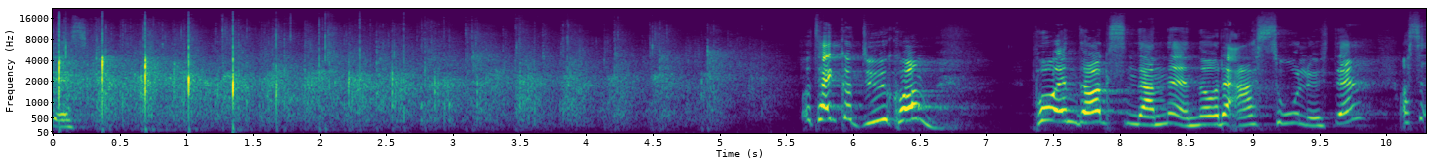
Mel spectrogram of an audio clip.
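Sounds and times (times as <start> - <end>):
audience applause for a children's choir: 0.0 - 5.5
speech: 5.7 - 10.2.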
